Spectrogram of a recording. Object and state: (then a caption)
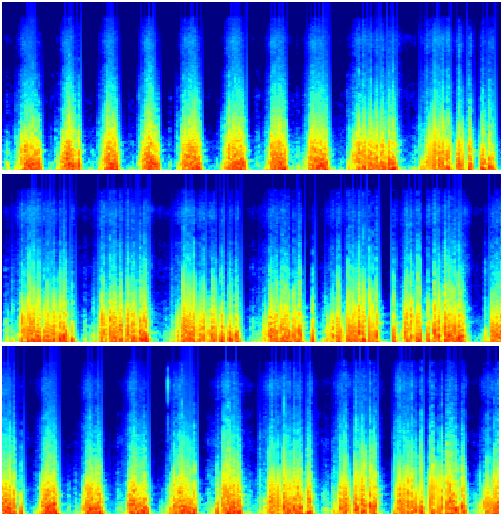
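Fabric pillow being scratched. Long nails scratch quickly across a large, soft, brown ribbed fabric pillow. The result is a rapid run of short, rough scratching bursts, heavy in low rumbling tones with little brightness and brief gaps between strokes.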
